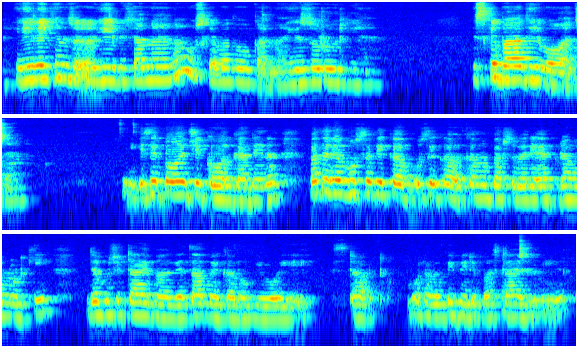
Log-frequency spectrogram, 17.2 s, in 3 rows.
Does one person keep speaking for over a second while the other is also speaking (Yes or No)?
No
